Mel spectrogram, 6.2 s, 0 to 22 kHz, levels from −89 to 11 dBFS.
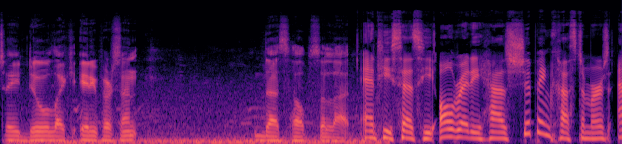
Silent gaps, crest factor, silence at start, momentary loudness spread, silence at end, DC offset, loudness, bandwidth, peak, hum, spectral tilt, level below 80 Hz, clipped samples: none; 20 dB; 0 s; 12 LU; 0 s; under 0.1%; -22 LUFS; 16 kHz; -4 dBFS; none; -5 dB/octave; -36 dBFS; under 0.1%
